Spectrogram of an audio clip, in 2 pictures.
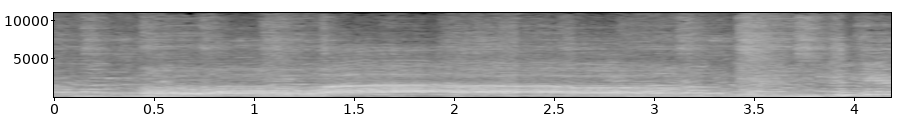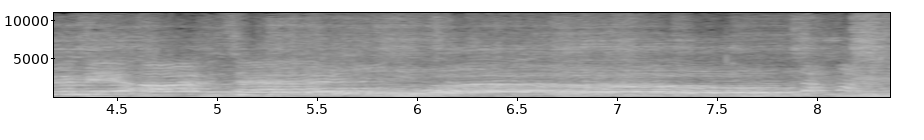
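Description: Live pop song sung into handheld microphones over music, with many voices singing together and the crowd singing along.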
